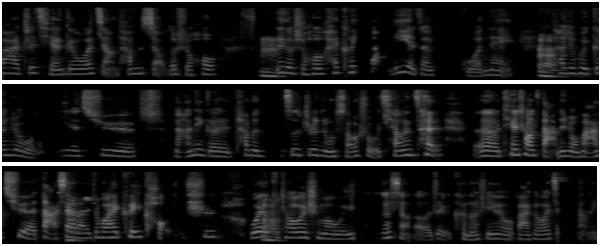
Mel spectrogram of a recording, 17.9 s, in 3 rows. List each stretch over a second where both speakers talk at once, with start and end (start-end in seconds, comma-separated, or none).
none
